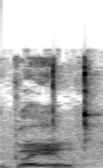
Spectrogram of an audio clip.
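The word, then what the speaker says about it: Gael: of Wales that gave us the name a Gail ail g a e l in Welsh it's spelled spelled differently in Welch I think it's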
